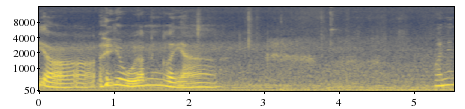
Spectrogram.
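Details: A bored Golden Retriever wanting endless attention, even after a full day of petting and walks, gives a wavering, moaning whine, rising and falling like a talking grumble.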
